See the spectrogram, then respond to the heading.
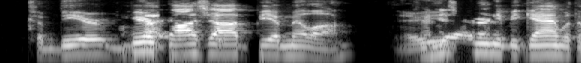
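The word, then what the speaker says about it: Kabir Bajabiamila: Kabir Baja, the G is silent. Baja Biamila. Kabir Baja Biamila.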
